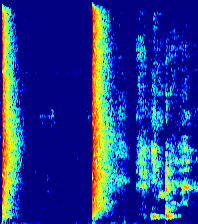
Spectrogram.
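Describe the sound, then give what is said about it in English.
Two sharp, loud slaps land about a second apart as players take turns slapping an outstretched hand in a hand-slapping game, each a crisp skin-on-skin smack, followed by short pained vocal yelps. “And you're gonna slap it like that, go taking turns until somebody yells mercy.”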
